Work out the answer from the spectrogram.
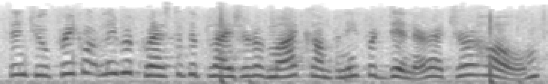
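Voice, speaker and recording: A woman's voice: sits high, animated, fast talker. An actress playing an artless, earnest young niece with a girlish manner in 1940s radio comedy. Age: young adult. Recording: muffled, noisy 1940s radio broadcast.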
